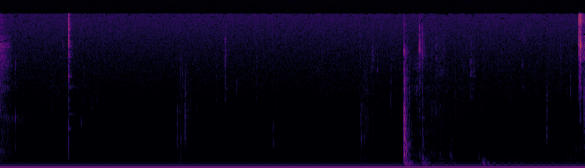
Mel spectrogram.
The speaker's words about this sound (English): Just let me sip a little bit of tea.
